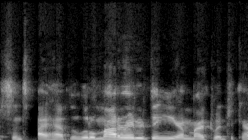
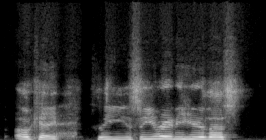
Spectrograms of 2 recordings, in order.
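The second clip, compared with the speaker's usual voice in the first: laughing through the words, pitched up; 9 semitones higher than usual. Apologizing for laughing, then asking the others if they're ready to hear this; laughing while talking. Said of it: "Sorry, I'm laughing".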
